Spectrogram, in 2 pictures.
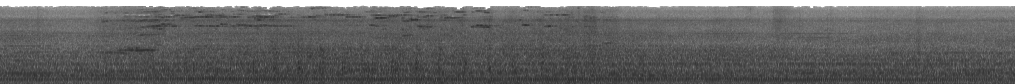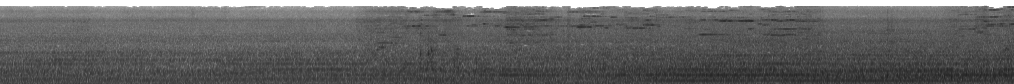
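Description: Metal tracks of an excavator clank and squeak as it drives over the ground.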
